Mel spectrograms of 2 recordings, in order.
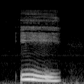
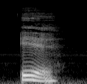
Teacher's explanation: the difference is a slightly lowered tongue position, along with the short I having slightly less duration.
